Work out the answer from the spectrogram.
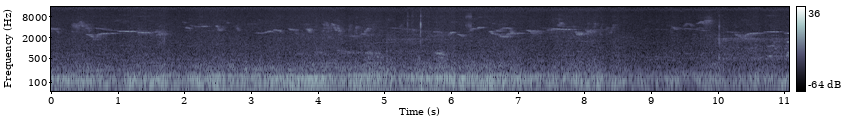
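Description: Small birds chirping and twittering in short, scattered calls, over a low steady background rumble.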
